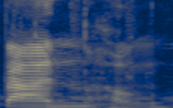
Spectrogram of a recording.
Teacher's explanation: It's not D-O-N, it's Dan, kind of an ah sound.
